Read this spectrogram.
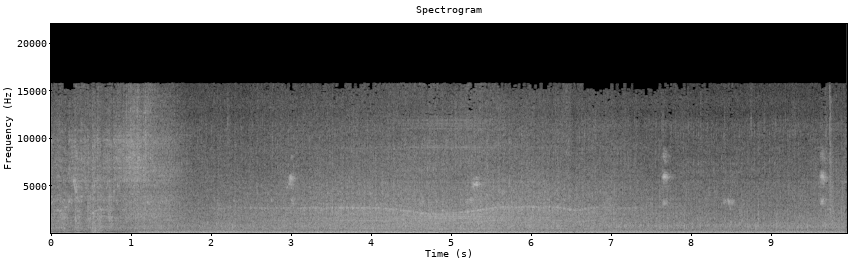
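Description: A truck engine rumbles while driving.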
